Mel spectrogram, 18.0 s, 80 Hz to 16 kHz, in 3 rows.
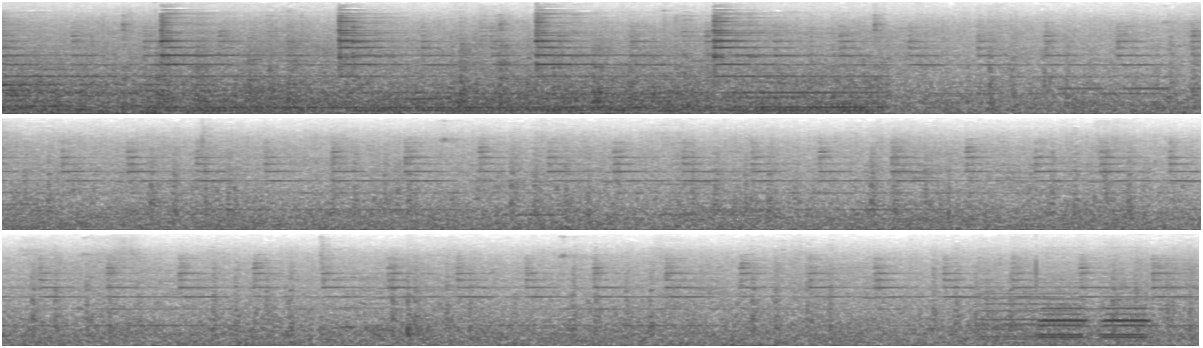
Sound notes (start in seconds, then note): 1.7 wig wag ringing; 4.9 ringing stops; 9.9 fast clickety-clack sounds in the distance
